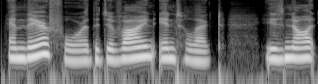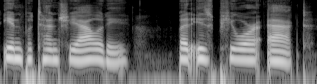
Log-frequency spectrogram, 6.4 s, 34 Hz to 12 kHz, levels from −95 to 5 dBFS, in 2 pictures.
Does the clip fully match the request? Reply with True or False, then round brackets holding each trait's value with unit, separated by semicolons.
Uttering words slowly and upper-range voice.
True (125 wpm; 195 Hz)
